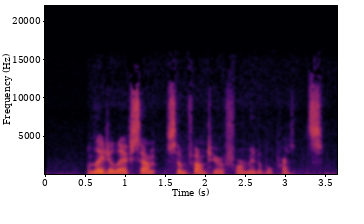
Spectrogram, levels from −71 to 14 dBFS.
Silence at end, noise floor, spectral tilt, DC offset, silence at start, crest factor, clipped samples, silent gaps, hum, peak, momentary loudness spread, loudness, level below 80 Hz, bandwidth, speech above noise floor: 0 s; -44 dBFS; -2 dB/octave; under 0.1%; 0.05 s; 18 dB; under 0.1%; none; none; -6 dBFS; 12 LU; -21 LUFS; -46 dBFS; 16.5 kHz; 22 dB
